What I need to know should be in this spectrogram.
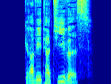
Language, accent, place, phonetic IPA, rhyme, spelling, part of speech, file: German, Germany, Berlin, [ˌɡʁavitaˈtiːvəs], -iːvəs, gravitatives, adjective, De-gravitatives.ogg
- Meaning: strong/mixed nominative/accusative neuter singular of gravitativ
